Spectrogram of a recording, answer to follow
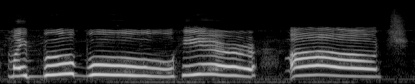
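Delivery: playful pretend whimper, long stretched words; mock hurt wailing. Parent playing hurt for the child, mock wailing. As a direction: wail over a pretend boo-boo, drawn out.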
